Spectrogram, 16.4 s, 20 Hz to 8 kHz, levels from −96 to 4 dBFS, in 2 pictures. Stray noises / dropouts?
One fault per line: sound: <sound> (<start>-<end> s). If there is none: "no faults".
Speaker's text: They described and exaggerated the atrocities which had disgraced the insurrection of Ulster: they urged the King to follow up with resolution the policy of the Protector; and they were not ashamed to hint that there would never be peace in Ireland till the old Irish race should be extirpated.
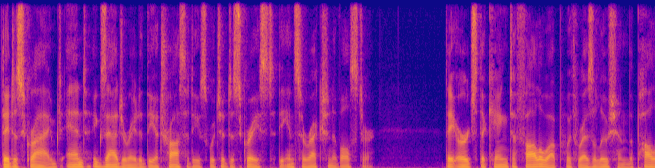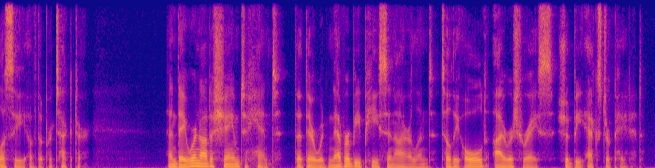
no faults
